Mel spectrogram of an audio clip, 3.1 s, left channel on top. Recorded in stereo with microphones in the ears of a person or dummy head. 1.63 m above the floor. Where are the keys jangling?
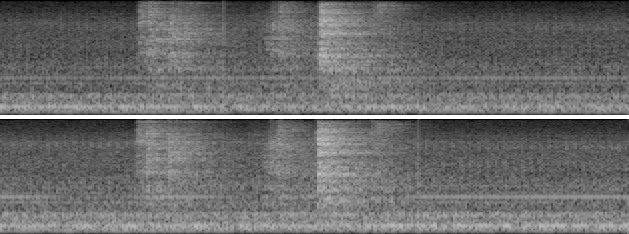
60° right (ahead or behind), 1.1 m.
